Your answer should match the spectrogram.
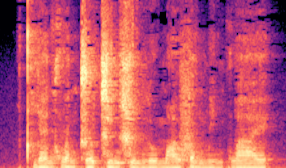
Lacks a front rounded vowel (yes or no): no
